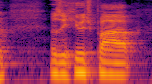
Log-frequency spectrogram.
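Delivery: ordinary talk, nothing marked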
